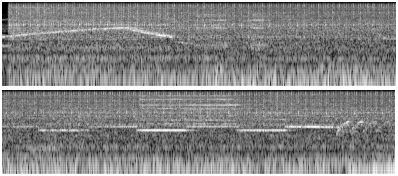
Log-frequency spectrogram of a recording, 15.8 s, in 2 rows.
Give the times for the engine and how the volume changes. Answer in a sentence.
You can hear the engine from 0.0 to 15.7 s, at a steady volume.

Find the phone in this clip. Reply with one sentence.
You can hear the phone from 3.8 to 5.3 s and from 10.6 to 12.7 s.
